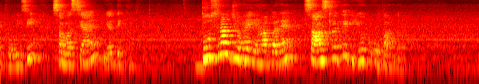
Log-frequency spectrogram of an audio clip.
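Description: A woman speaks clearly and steadily, close by.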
